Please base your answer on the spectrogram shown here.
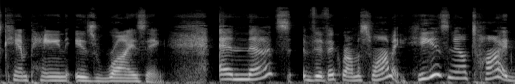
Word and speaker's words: Vivek: Well, first of all, he says that his name is pronounced Vivek. Vivek. Like okay, thank cake. You. Cake. He says it like cake. It's Vivek. Okay.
